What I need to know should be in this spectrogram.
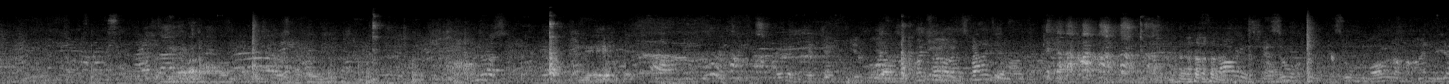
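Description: Several men talk and chatter nearby, with a busy murmur of voices.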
